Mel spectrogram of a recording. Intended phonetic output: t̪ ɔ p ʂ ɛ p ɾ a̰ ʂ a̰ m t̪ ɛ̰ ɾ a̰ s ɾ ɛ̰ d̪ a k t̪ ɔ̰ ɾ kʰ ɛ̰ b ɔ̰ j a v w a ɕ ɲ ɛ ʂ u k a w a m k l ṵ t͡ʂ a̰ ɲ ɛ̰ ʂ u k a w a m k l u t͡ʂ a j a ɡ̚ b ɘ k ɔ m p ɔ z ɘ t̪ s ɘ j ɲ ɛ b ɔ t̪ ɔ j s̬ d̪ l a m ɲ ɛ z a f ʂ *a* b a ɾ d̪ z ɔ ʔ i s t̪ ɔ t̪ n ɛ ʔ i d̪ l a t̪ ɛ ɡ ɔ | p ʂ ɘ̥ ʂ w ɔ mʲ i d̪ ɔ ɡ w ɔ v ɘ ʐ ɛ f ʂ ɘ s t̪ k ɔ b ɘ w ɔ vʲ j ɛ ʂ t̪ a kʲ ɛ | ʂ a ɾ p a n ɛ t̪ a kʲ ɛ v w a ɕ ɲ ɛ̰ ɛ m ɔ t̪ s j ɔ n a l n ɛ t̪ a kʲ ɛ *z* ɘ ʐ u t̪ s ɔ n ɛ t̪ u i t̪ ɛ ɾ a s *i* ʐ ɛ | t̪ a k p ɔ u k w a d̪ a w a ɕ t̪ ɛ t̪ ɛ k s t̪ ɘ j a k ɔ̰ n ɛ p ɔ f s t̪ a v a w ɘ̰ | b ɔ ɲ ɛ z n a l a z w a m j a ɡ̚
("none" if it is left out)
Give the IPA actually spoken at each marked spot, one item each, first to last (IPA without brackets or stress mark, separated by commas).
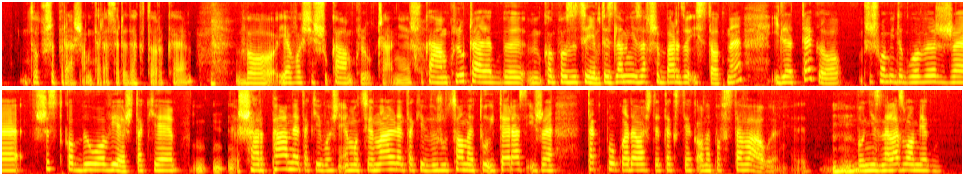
ɛ, v, i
